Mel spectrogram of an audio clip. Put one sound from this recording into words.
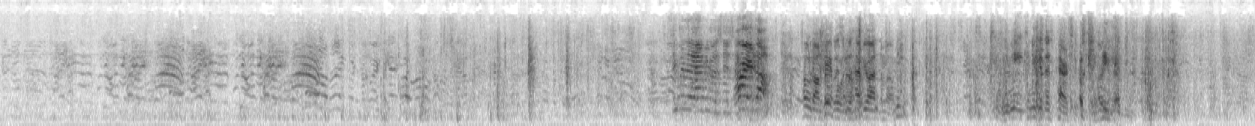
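Men shout urgently outdoors.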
